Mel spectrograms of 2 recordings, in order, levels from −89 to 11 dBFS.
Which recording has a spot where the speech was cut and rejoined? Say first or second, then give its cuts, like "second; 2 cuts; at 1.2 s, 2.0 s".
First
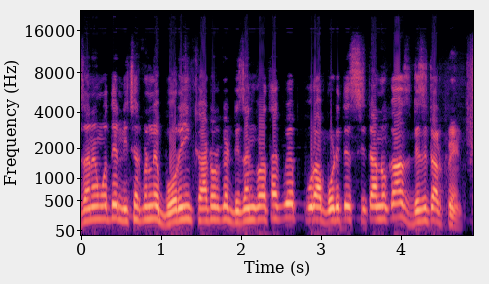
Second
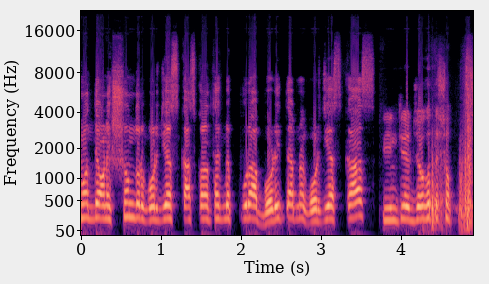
second; 1 cut; at 3.7 s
